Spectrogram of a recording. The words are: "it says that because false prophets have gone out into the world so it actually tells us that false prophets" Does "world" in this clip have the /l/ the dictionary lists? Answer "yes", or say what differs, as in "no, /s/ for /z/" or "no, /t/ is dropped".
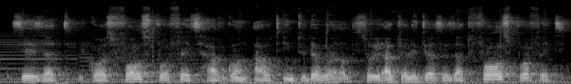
yes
